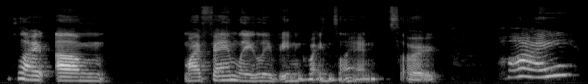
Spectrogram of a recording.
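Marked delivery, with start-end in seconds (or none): none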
